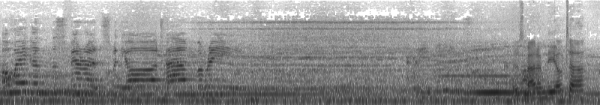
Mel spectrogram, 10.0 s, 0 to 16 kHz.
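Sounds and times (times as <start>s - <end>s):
low held notes: 0.0s - 10.0s
ride cars rumbling on track: 0.0s - 10.0s.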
